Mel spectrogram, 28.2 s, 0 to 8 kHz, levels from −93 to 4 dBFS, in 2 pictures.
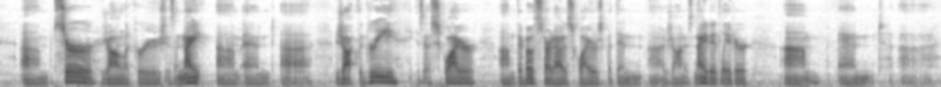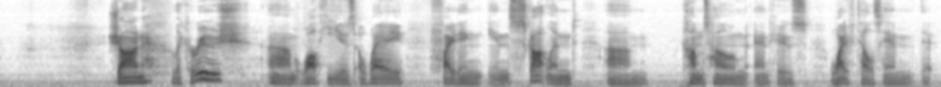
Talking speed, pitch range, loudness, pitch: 115 wpm, 80-100 Hz, -32 LUFS, 90 Hz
